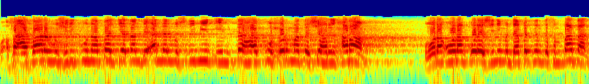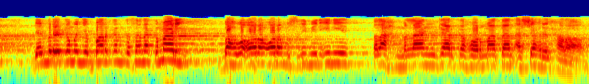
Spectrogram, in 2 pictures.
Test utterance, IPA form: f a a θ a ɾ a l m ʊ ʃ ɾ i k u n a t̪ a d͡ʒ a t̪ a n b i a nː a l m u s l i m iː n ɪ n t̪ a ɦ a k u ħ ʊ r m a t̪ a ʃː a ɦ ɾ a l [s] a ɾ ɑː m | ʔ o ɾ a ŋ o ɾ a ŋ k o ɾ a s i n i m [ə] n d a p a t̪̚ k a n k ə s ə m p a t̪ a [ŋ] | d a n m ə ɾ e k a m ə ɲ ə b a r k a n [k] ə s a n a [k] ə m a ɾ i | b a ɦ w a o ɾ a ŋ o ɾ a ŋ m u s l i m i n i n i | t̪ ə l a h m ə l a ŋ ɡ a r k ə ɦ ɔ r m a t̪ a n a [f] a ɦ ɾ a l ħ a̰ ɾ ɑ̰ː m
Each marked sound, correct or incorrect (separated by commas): incorrect, correct, incorrect, correct, correct, incorrect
